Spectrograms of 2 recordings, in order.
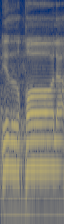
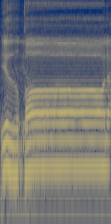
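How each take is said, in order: First: The long vowel is held for about two counts. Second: The long vowel is stretched far beyond two counts. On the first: The speaker calls it right. "അത്ര നീട്ടാൻ പാടുള്ളൂ" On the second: The speaker calls it wrong. "അങ്ങനെ നീട്ടാൻ പാടില്ല"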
